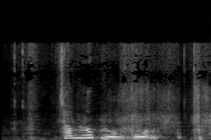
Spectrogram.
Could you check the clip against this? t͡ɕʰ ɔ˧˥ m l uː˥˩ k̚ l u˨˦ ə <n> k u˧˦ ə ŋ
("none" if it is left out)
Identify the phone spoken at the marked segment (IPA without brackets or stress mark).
ŋ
